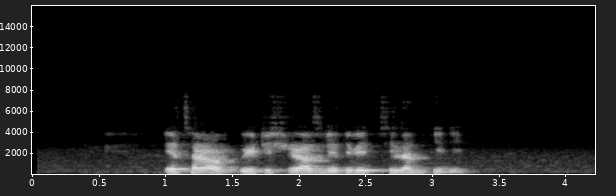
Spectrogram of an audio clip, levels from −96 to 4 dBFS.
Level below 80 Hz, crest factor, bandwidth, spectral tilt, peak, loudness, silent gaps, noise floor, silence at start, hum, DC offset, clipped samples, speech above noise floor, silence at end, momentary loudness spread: -64 dBFS; 18 dB; 4.2 kHz; -10 dB/octave; -2 dBFS; -16 LUFS; none; -66 dBFS; 1 s; none; under 0.1%; under 0.1%; 50 dB; 1 s; 10 LU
